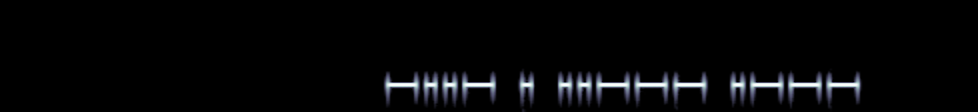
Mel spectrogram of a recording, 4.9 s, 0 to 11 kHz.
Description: Morse code, heard as a keyed tone, about 25 wpm, 700 Hz. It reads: XE2J
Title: DXCC-100 Call Signs - 4 Characters - 25wpm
